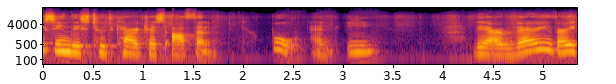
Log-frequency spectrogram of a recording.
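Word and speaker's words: 不: very very common but you may notice that their tones change when they come before certain words for example is the second rising tone in but it's the fourth falling tone in buhao e as in number one is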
